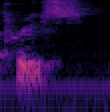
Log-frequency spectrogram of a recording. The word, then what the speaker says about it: Priest: Priest, spelt like price, but, pronounced Priest.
